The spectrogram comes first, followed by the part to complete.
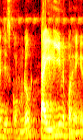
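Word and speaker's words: ptyalin: Salivary amylase, या इसका एक और नाम है जिसको हम लोग टाइलिन पढ़ेंगे। देखिए यहाँ पी साइलेंट है, इसको हम टाइलिन पढ़ेंगे।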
